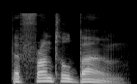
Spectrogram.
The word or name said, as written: the frontal bone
